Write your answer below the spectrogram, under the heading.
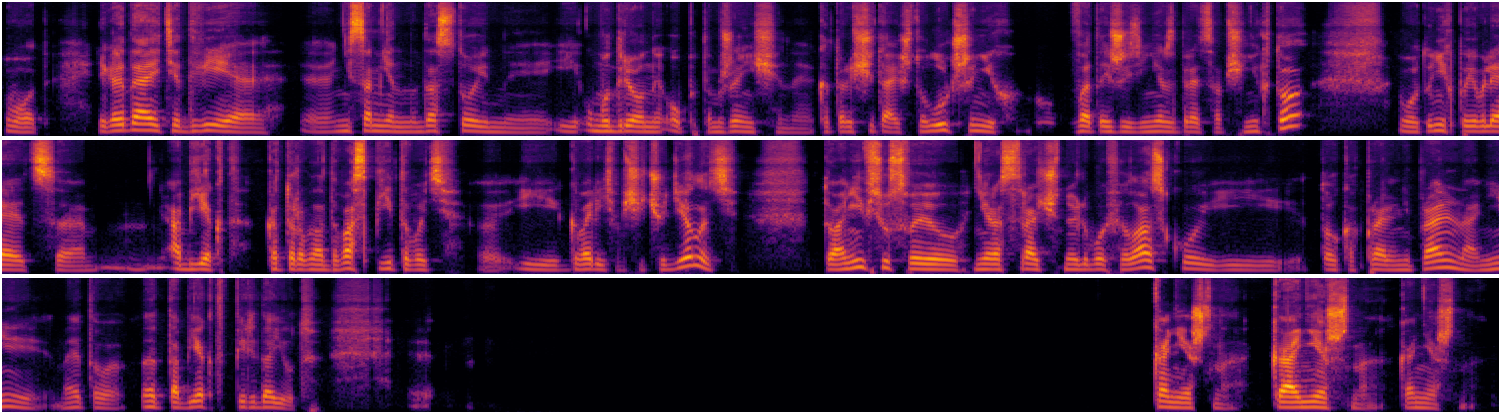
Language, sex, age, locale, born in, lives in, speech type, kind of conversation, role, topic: Russian, male, 40-44, ru-RU, Russia, United States, conversation, podcast, guest, Что помогает взрослым детям примириться с родителями?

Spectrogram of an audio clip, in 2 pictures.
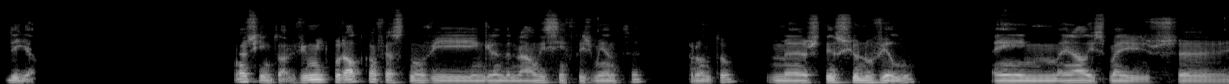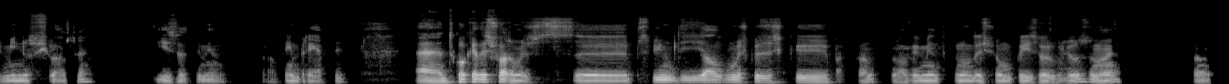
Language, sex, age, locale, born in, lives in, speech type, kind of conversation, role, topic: Portuguese, male, 20-24, pt-PT, Portugal, Portugal, conversation, unstructured, none, Você acha que os jovens deveriam se envolver mais na política?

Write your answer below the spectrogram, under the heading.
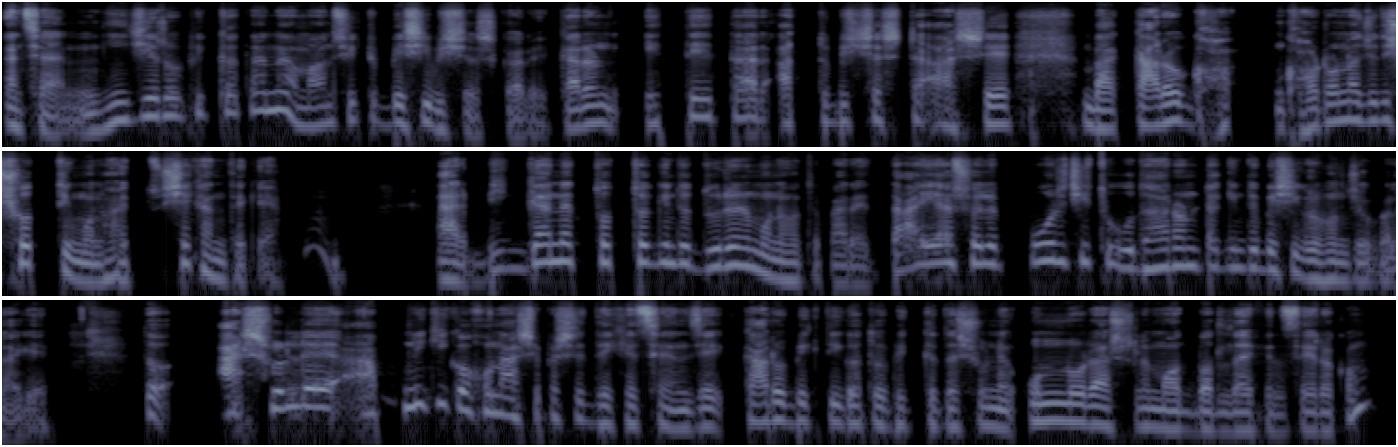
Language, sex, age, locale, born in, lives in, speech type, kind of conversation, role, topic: Bengali, male, 30-34, bn-BD, Bangladesh, Bangladesh, read, expert-assistant, expert, প্যাকেটজাত দুধ নিয়ে এত বিতর্ক—কেউ বলে নিরাপদ, কেউ বলে ক্ষতিকর। আসলে কোন তথ্যগুলো বিশ্বাসযোগ্য?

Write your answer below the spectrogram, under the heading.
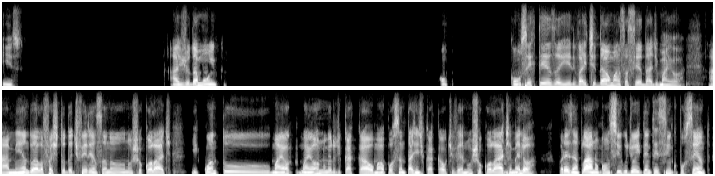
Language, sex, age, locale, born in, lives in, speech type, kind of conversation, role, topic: Portuguese, male, 35-39, pt-BR, Brazil, Spain, conversation, advice, advisor, Como posso controlar o tamanho das porções nos meus lanches?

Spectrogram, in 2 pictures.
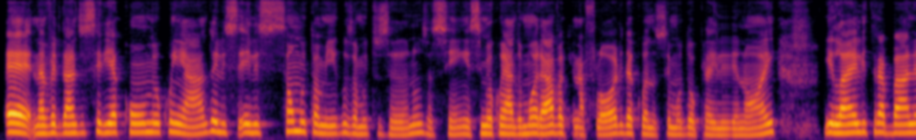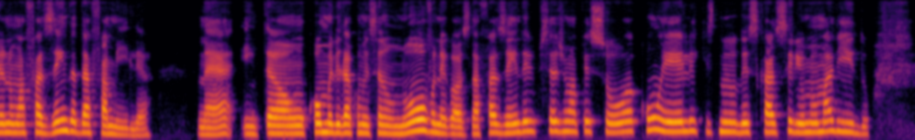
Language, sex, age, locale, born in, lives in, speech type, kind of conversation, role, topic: Portuguese, female, 40-44, pt-BR, Brazil, United States, conversation, advice, user, Como posso pesar os riscos e os benefícios antes de mudar de emprego?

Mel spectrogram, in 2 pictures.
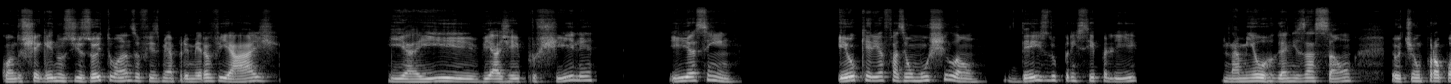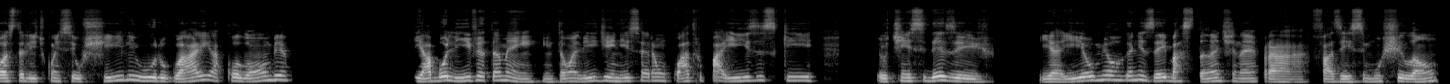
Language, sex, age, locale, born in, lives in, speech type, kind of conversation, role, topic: Portuguese, male, 25-29, pt-BR, Brazil, Spain, conversation, podcast, guest, Como surgiu uma amizade durante uma viagem?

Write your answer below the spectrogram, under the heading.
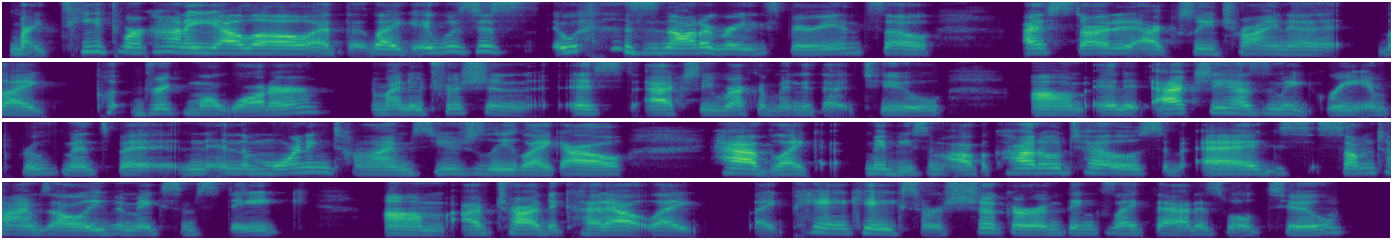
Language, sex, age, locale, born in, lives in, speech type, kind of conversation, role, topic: English, female, 25-29, en-US, United States, United States, conversation, unstructured, none, What small daily habits make your life feel better, and how can we encourage each other to stick with them?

